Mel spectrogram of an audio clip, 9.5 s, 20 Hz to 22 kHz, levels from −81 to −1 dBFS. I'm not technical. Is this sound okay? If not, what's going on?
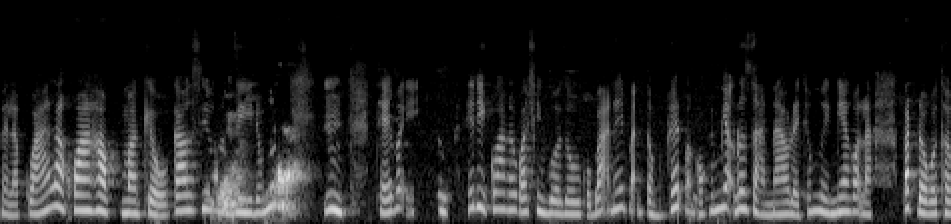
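No. When both sides talked at once, the echo canceller likely mistook the talker for echo: speech suppressed in double talk, with a slight dip at 2.03–2.23 s and a deeper one at 2.64–2.76 s.

The echo canceller likely missed part of the loudspeaker sound, so you hear the other side's voice leaking through. It is as loud as the talker at 2.13–2.54 s, louder at 2.71–3.15 s, faint at 6.76–7.06 s, and barely audible at 7.44–7.5 s.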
